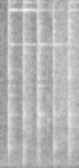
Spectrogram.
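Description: Five sharp, evenly spaced taps on the crispy outer skin of a well-done roast pork shoulder (pernil), hard, crackly knocks heard close and alone.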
